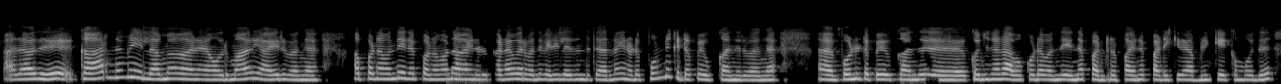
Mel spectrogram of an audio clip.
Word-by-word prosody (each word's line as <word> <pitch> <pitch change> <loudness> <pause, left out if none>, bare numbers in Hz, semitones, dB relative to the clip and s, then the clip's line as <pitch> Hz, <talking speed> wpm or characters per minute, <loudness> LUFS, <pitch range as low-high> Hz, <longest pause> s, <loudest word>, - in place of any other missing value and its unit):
அதாவது 245 +2 +3 0.4
காரணமே 310 +6 +1
இல்லாம 250 0 +1 0.2
நான் 220 -1 -1
ஒரு 220 0 -2
மாதிரி 255 +4 +1
ஆயிருவேங்க. 220 -2 0 0.5
அப்ப 255 +1 -2
நான் 250 -1 +1
வந்து 260 +3 +1
என்ன 255 - 0
பண்ணுவேன்னா, 235 +1 +1
என்னோட 225 -1 -3
கணவர் 240 +1 +1
வந்து 230 +1 -1
வெளில 225 0 0
இருந்துட்டாருன்னா, 220 +1 -1
என்னோட 220 -2 -1
பொண்ணுகிட்ட 275 -3 -2
போய் 230 -2 0
உட்காந்துருவேங்க. 205 -1 0 0.5
அ - - 0 0.2
பொண்ணுகிட்ட 250 +1 +2
போய் 230 -1 +4
உட்காந்து 225 0 0 0.5
கொஞ்ச 230 0 +2
நேரம் 240 -1 +4
அவ 210 - 0
கூட 225 0 0
வந்து 215 +1 +1
என்ன 230 +2 +3
பண்றப்பா? 215 0 0
என்ன 225 0 -2
படிக்குறே? 215 0 -1
அப்டீன்னு 215 +2 -2
கேட்கும்போது, 215 0 -1
230 Hz, 170 wpm, -24 LUFS, 220-245 Hz, 0.5 s, போய்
